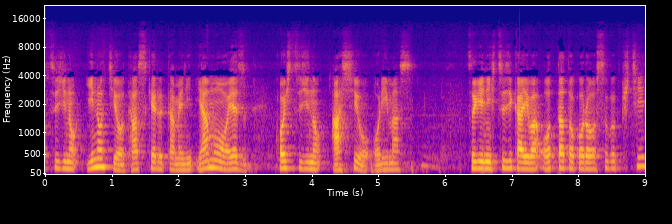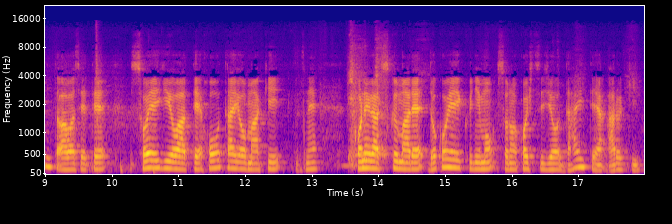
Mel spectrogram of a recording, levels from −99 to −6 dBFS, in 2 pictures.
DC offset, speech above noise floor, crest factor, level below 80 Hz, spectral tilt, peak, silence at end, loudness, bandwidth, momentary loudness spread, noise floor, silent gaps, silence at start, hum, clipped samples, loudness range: under 0.1%; 29 dB; 22 dB; -72 dBFS; -6 dB/octave; 0 dBFS; 0.05 s; -21 LUFS; 13 kHz; 11 LU; -51 dBFS; none; 0 s; none; under 0.1%; 3 LU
